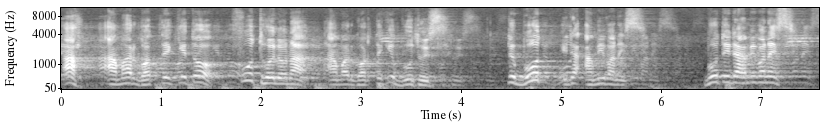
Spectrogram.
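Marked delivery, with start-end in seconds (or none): none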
